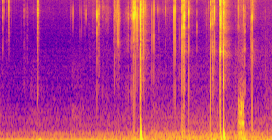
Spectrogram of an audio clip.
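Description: Dry leaves being picked off a persimmon fruit: faint, crisp crackles and small tearing sounds scattered irregularly over a low steady hiss, with a few louder snaps near the end.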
